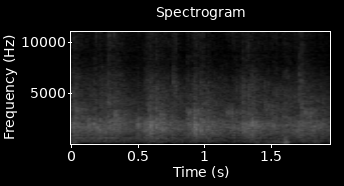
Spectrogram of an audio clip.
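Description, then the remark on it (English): Steady, dense applause from an audience for a group of discipleship training graduates, a continuous wash of many hands clapping at an even, moderate loudness throughout with no voices standing out. “Hey, wild applause.”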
